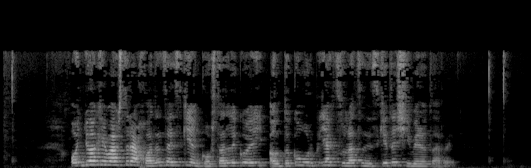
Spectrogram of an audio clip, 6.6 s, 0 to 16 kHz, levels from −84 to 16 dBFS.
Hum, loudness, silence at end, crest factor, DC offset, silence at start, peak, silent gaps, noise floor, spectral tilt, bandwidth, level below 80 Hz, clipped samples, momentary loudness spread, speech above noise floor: none; -24 LUFS; 0.35 s; 20 dB; under 0.1%; 0.15 s; -6 dBFS; none; -62 dBFS; -0.5 dB/octave; 12 kHz; -76 dBFS; under 0.1%; 21 LU; 37 dB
